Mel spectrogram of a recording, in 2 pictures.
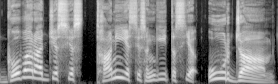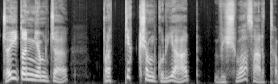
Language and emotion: Sanskrit, surprised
